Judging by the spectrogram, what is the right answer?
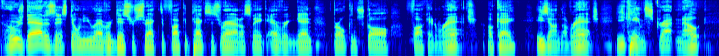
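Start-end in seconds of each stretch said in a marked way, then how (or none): none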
